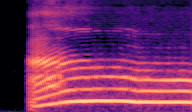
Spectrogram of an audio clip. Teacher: A-nya jangan tebal ya. Al-qa di situ hati-hati hamzahnya nggak boleh ikutan tebal. Ya, A-nya tetap tipis.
